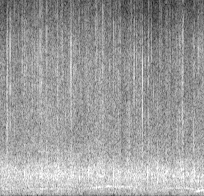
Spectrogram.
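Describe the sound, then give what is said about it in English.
A crowd claps steadily, a dense wash of many hands applauding at an even, sustained level for a couple of seconds with no clear pauses. “I wasn't asking for a clap.”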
